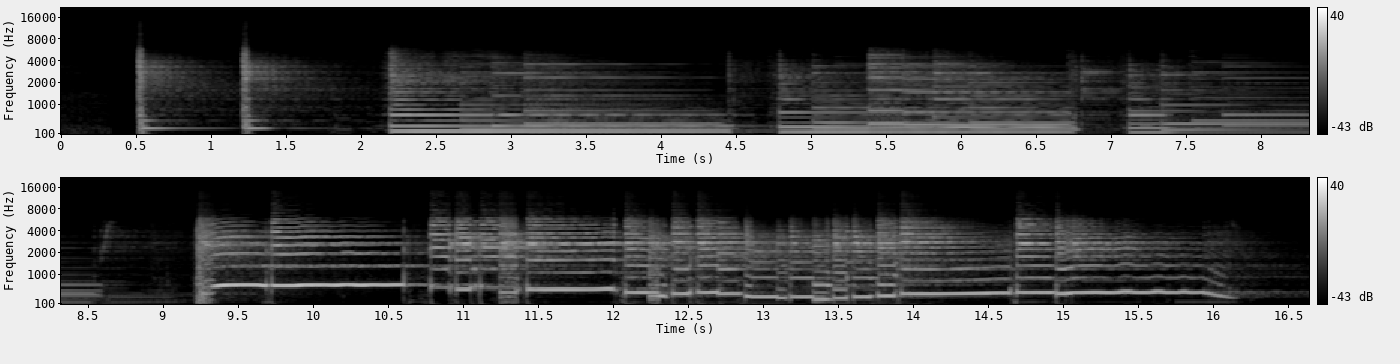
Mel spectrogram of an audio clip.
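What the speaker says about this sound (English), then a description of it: "Let's add more reverb." An electric guitar through a reverb pedal set to heavy reverb plays plucked notes and chords that bloom and trail off, then moves into a sustained single-note lead line with a long, washing tail.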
